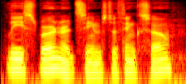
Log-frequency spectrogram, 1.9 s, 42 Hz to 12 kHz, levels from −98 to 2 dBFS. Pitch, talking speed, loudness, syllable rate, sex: 100 Hz, 225 wpm, -17 LUFS, 4.7 syllables/s, male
